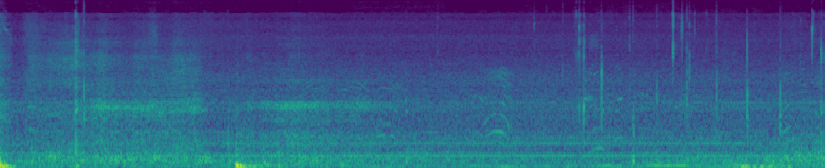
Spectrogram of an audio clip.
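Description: Faint open-air ambience of a floodlit amateur football match: distant players' shouts over a steady low hum, with a single dull thump about two and a half seconds in.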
